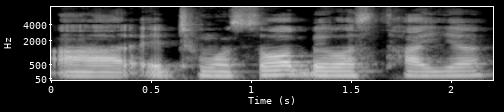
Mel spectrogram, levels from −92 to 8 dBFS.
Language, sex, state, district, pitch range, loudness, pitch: Maithili, male, Bihar, Saharsa, 125-135 Hz, -17 LUFS, 130 Hz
